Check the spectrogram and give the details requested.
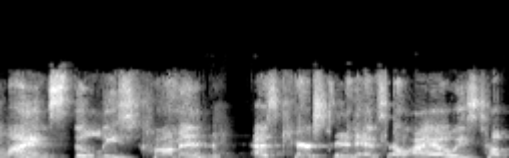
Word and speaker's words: Kerstin: And how can people remember to pronounce your name as Kerstin and not Kerstin? Yeah, so mine's the least common as Kerstin.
